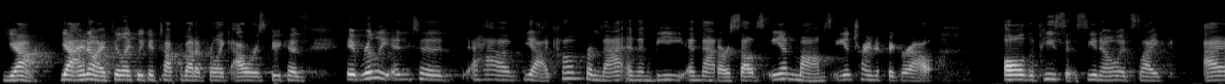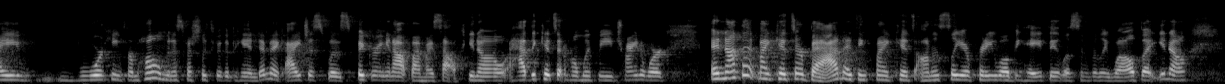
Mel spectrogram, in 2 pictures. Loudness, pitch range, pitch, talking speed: -25 LUFS, 190-225 Hz, 205 Hz, 240 wpm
